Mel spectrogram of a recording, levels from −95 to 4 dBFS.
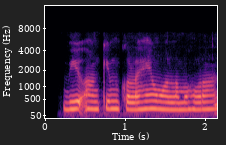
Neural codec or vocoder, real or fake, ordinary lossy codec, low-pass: codec, 16 kHz, 4.8 kbps, FACodec; fake; none; 7.2 kHz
